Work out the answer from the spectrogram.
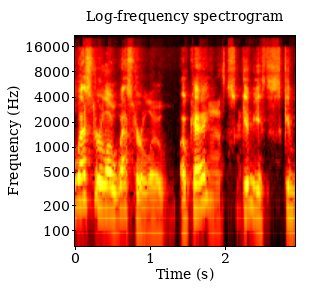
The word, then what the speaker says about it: Westerlo: I said it's not Westerloo, it's Westerlo. You're getting it confused with Waterlue, which has two O's. Westerl low has one O pronounced differently.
